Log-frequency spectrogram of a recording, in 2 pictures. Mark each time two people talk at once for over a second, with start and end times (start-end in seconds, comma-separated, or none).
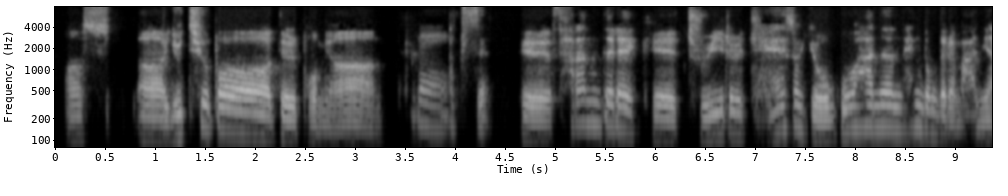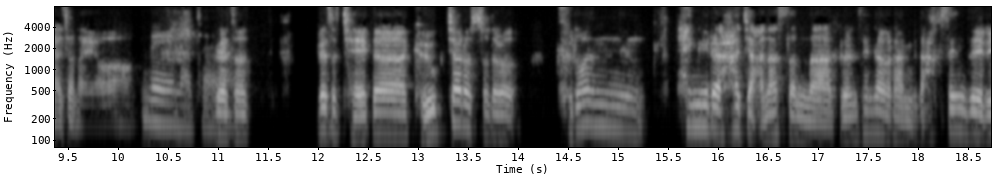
none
